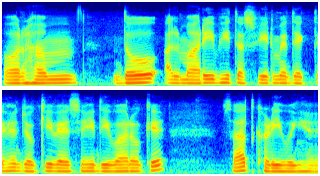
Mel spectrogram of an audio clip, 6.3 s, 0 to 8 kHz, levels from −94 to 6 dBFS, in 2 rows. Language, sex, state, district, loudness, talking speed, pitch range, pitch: Hindi, male, Karnataka, Bangalore, -18 LUFS, 180 wpm, 115-125 Hz, 120 Hz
